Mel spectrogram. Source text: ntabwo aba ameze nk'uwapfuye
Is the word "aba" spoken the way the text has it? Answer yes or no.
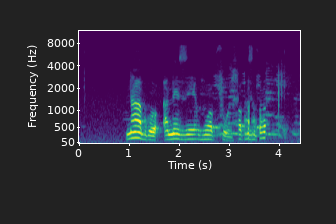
no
